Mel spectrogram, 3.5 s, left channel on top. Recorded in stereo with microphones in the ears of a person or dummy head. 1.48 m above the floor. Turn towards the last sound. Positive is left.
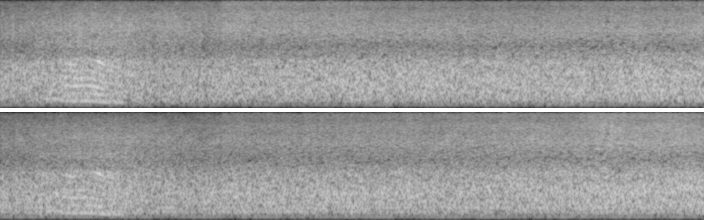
turn(degrees=10)  # may be behind; listen again after turning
